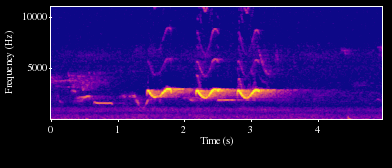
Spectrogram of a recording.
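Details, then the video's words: Song thrush at dusk in English woodland: a clear, wavering whistled phrase given three times in a row, with softer notes before and a faint dusk chorus behind. "The Song Thrush & Dusk Chorus"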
